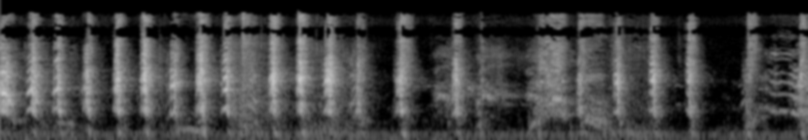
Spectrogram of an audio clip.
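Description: Two pet foxes squabbling: a fast run of short, sharp chattering calls, about three or four a second, the kind of gekkering foxes make in a dispute. The calls thin out near the end.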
